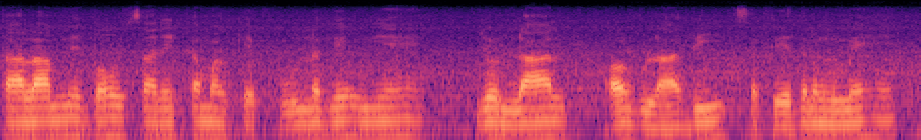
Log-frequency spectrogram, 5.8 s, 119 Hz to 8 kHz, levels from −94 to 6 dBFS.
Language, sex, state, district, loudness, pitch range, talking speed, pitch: Hindi, male, Uttar Pradesh, Lalitpur, -19 LUFS, 100-105 Hz, 185 wpm, 105 Hz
